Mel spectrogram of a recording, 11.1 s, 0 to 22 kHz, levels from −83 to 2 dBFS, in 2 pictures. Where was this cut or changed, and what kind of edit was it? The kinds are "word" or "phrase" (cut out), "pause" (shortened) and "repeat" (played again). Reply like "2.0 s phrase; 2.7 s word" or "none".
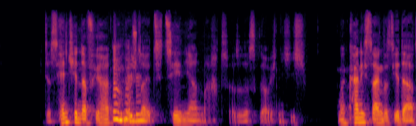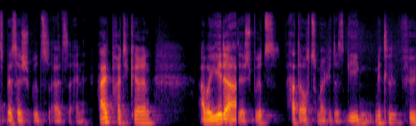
1.8 s word; 6.8 s pause; 8.7 s word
